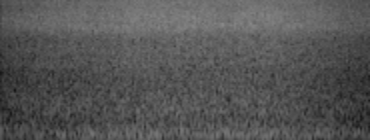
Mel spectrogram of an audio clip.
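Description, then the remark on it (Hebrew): A huge waterfall roars in a steady, dense rush of crashing water, loud, holding constant for a few seconds with no voices. “תחשבו על מפל ענק של מים”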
